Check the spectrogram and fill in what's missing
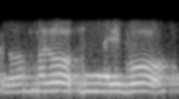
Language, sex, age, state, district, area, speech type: Manipuri, female, 30-45, Manipur, Kakching, rural, conversation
